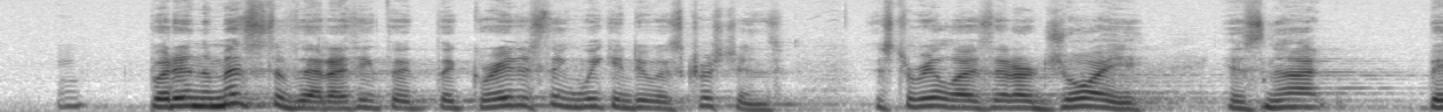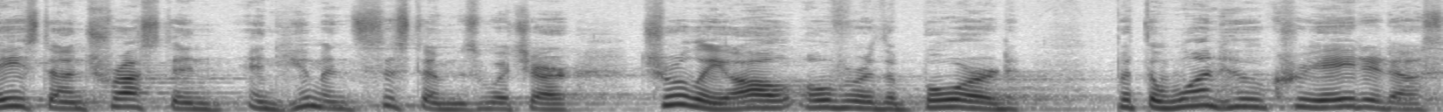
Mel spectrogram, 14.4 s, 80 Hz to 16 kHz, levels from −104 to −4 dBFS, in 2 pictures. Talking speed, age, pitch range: 185 wpm, 60-79, 160-215 Hz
